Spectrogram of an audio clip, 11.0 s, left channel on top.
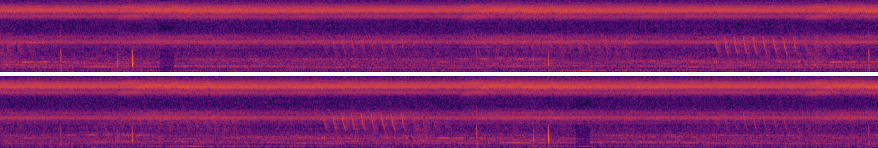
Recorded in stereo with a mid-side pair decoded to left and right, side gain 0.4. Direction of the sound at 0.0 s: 10° right.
